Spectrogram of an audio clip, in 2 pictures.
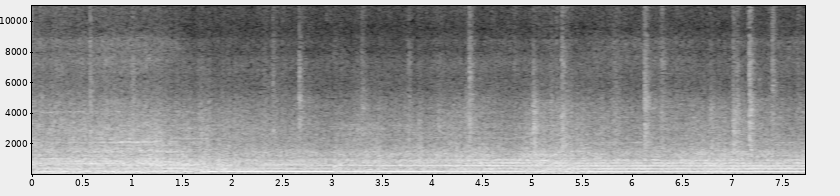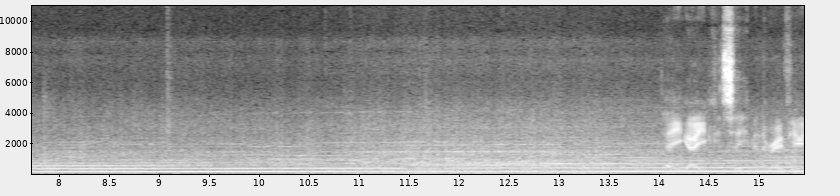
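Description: Touring car engine at racing speed during a CSCC Tin Tops race at Thruxton, a loud steady drone with slowly rising and falling pitch as the car is driven hard, running throughout close to the microphone.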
